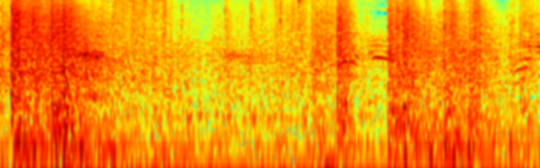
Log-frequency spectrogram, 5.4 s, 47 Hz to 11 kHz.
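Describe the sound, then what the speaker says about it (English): Company of Heroes 2 battle gunfire, dense overlapping bursts of rifle and machine-gun fire with heavy thuds of artillery, loud and continuous throughout. "Shots fired."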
